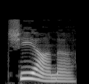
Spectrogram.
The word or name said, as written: chianna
